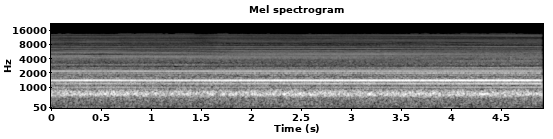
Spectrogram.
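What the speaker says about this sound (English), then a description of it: "It does take a couple of minutes for the embossing powder to heat up, or the embossing gun to heat up" A handheld embossing heat gun blows hot air to melt embossing powder on a greeting card, a steady, loud, unbroken fan roar that holds evenly throughout with no talking.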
